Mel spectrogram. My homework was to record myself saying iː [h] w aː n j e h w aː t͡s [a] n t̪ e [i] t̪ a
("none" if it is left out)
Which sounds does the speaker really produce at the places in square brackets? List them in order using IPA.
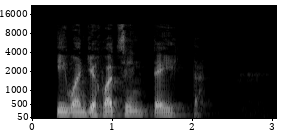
none, i, i

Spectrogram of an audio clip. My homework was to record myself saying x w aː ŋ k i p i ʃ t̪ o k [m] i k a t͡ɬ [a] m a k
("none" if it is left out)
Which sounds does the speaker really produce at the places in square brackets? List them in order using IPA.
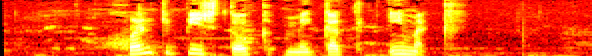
m, i

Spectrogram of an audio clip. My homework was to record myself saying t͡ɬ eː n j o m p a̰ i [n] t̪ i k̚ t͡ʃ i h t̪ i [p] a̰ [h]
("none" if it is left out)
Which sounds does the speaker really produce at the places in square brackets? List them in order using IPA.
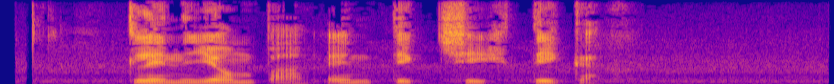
n, k, h

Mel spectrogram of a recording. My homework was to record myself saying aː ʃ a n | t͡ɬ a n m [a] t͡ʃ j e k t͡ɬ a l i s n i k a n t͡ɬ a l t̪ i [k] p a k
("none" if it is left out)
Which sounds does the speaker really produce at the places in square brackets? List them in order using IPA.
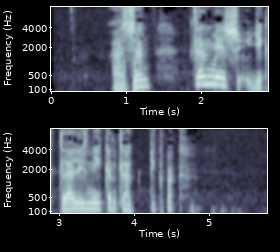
e, k

